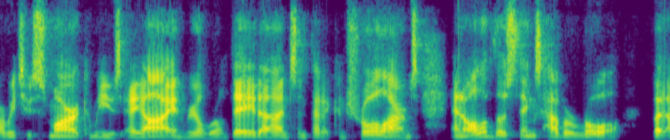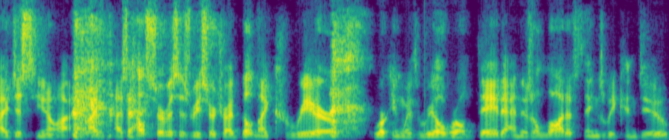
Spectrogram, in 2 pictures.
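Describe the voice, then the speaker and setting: A man with a Canadian accent speaks fairly quickly at a medium pitch in a normal speaking voice. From Canada. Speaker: health services researcher. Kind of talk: panel discussion.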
